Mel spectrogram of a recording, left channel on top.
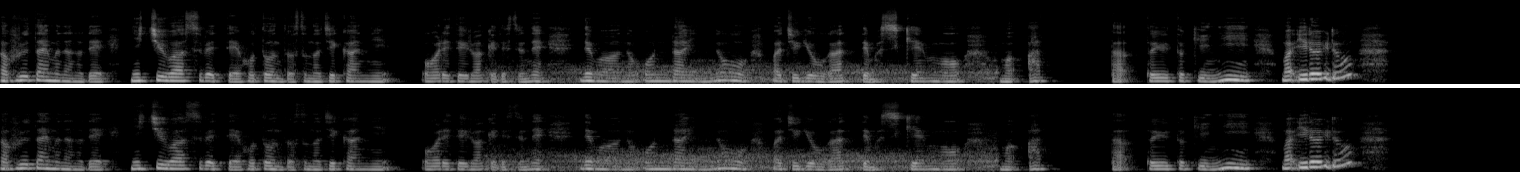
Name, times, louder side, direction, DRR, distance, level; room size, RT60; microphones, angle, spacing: voice 1, 0.0-3.9 4.2-10.4 11.1-14.0, left 2 dB, 35° left, 8 dB, 0.9 m, -32 dB
sound 1, 4.8-10.0, right 2 dB, 35° right, 1.2 m, -44 dB
11.5 x 4.7 x 8.3 m, 0.29 s
head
